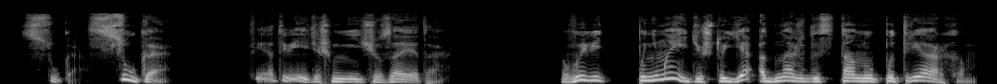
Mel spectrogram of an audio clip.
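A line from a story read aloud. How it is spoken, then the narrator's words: Strained, forced out. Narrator (Russian): выдавил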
